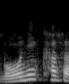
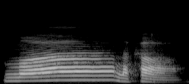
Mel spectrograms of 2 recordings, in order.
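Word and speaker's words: Monica: 모니카가 아니라 마나카. 요거는요. 대충 발음이에요. 슈아 발음. 자, 슈아 발음이 뭔지를 한번 인터넷에 검색해 보세요, 여러분. 자, 발음 기원 이렇게 생겼는데요. 대충 발음하는 거. 대충. 아무 힘 없이 발음.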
